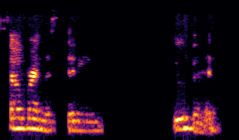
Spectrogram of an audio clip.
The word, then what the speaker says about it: Ubud: So I think the official pronunciation is Ubud, but a lot of people call it Ubud, like I call it Ubud. So either or.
